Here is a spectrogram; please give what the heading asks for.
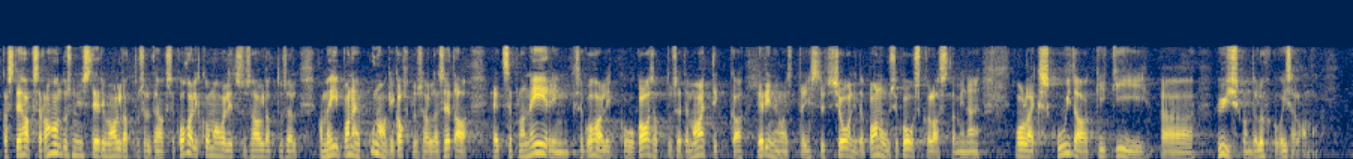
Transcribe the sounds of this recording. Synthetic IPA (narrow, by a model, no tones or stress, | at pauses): kɑst̪e̞ɦɑkse̞ɾʔɑɦɑnd̪usminist̪e̞ːɾjumɑlɡ̥ɑt̪ˑːuse̞lt̪e̞ɦɑkse̞ko̞ɦɑlikːˑuo̞mɑvɑlʲit̪suse̞ɑlɡ̥ɑt̪ːˑuse̞l | ɑmeːjpɑne̞kunɑɡ̥ikɑht̪luseɑlːese̞d̪̥ɑ | e̞t̪ːse̞plɑne̞ːɾiŋɡ̥se̞ko̞ɦɑlikˑːukɑːsɑt̪ːˑuse̞t̪e̞mɑːt̪ʲˑikːˑɑ | e̞ɾine̞vɑt̪ːˑe̞inst̪it̪ːˑusio̞ːnʲid̪̥e̞pɑnusjɑko̞ːskɤlɑst̪ɑmine̞ | o̞le̞kskujd̪ɑɡ̥iki | yɦisko̞nd̪̥ɑlɤhkuvɑise̞lʔo̰ːmɑ̰ɡ̥ɑ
